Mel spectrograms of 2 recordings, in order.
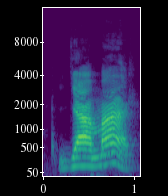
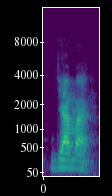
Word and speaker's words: llamar: Now, in places like Argentina, they'll actually pronounce this kind of like a J. So they'll say pollo, or llamar. Now, I personally don't speak like this. I speak a more Mexican-style Spanish. However, if you're interested in learning a particular accent like that, you can absolutely say that, pollo or llamar. But as a general rule of thumb, I'd say you should just say it like a Y.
